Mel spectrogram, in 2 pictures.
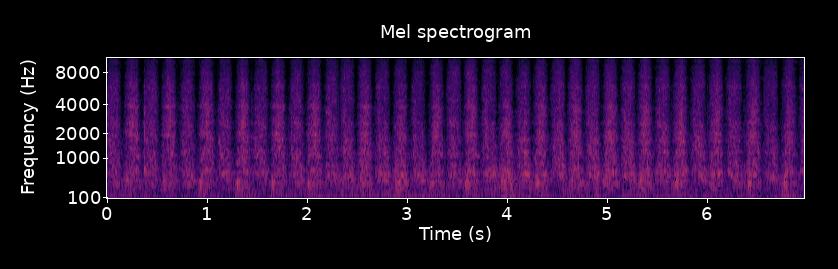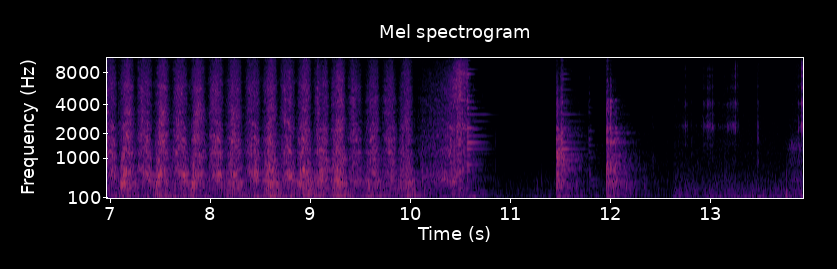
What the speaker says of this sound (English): Now it's important just to keep your saw nice and level as you go down, otherwise you'll end up digging into your bench or snagging the back of your mitre box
